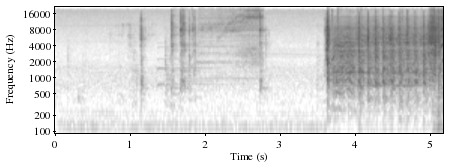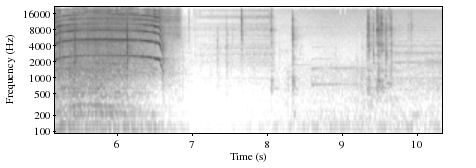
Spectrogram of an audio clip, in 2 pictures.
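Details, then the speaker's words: Car with newly installed Typhoon three-piece intake manifold, new gasket and throttle body bolted down, running a custom tune: starter cranks evenly about three seconds but never fires; crank no start, owner plans to reset tune to stock. "but this thing won't even turn on man so I'm gonna try to reset it back to stock right now"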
